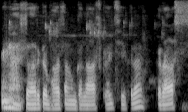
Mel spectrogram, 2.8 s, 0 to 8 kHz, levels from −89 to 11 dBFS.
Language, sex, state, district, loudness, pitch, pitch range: Maithili, male, Bihar, Samastipur, -17 LUFS, 110 Hz, 105-120 Hz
